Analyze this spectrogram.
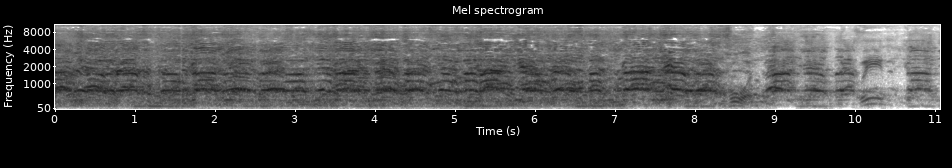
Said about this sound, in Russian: А вот это вот я хочу вам показать, значит, смотрите. Вот это вот видео, стоит толпа, которая кричит.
